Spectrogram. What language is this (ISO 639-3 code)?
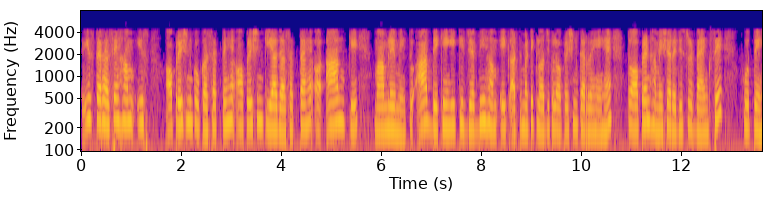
hin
